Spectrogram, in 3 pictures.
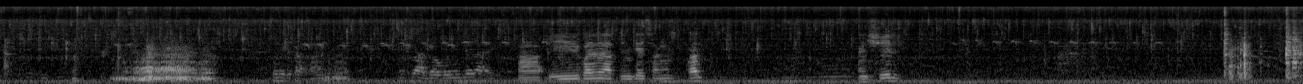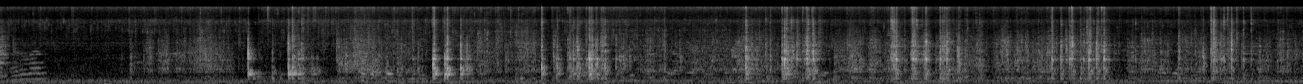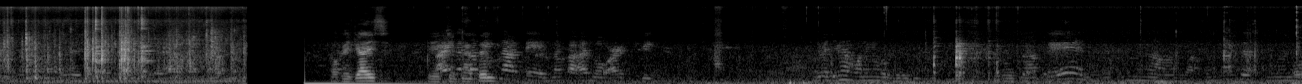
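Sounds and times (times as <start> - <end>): sizzling: 0.0 - 39.0
shells clattering in metal pot: 12.1 - 13.5, 14.3 - 28.5.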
